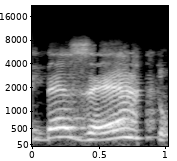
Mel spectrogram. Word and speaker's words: desert: E deserto, como do Atacama, do Saara, é a primeira que é tônica, é desert.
